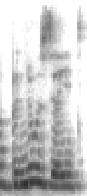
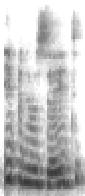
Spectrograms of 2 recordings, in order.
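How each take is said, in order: First: The word begins directly with b, no vowel. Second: The word begins with an audible vowel before b. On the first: Another word comes before it. "Comme s'il n'était pas là" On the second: The word starts the phrase. "le elif, il débute la phrase... je le prononce"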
